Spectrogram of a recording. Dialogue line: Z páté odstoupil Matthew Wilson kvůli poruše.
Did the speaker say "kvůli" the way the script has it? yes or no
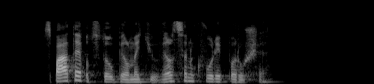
yes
